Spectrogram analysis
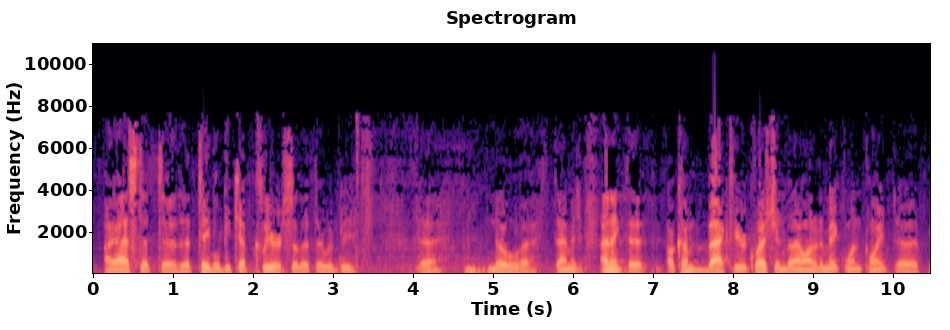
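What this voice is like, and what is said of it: Congested, sick-sounding voice. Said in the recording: “tell from my voice that I have a cold.”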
